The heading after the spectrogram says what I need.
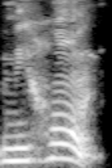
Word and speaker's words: Nihon: Well, Japan, pronounced in Japanese Nippon or Nihon, is a Pacific Ocean island nation of the coast of mainland Asia.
